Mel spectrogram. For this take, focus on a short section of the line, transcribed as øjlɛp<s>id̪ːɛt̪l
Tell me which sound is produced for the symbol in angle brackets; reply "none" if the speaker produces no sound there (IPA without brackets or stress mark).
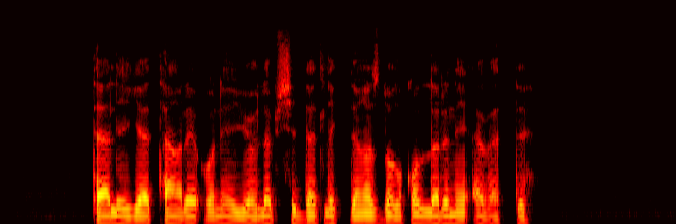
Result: ʃ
